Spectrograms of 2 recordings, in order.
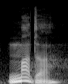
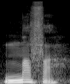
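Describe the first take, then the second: First: The middle sound is a d. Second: The middle sound is an f. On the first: "more like a T or a D, like mudder" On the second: "more like an F"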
